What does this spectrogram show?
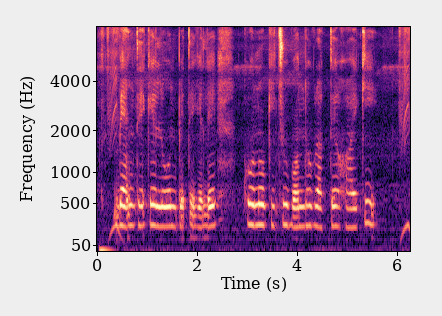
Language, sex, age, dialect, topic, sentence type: Bengali, female, 18-24, Rajbangshi, banking, question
